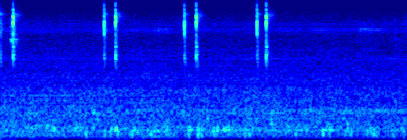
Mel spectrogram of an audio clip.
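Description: Computer mouse button clicking faintly: four quick press-and-release pairs of clicks, a little under a second apart, over quiet room tone.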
